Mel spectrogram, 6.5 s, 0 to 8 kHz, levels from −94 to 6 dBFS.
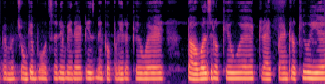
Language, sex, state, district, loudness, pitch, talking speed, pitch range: Hindi, female, Rajasthan, Jaipur, -18 LUFS, 205 Hz, 185 wpm, 200-210 Hz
